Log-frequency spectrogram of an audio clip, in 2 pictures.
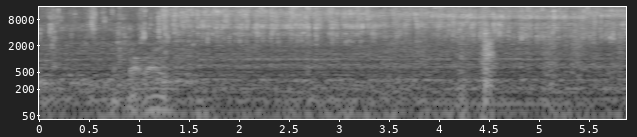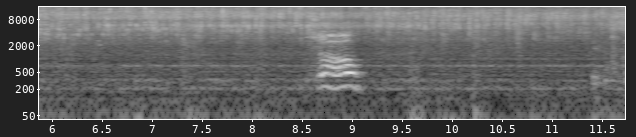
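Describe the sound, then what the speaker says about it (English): Warm water runs steadily from a kitchen tap while preparing bread dough, a continuous close hiss with a brief louder splash near the end and a voice speaking faintly. "We'll kind of keep this on because it's calling for like the warm water, so I get the warm water setting."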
